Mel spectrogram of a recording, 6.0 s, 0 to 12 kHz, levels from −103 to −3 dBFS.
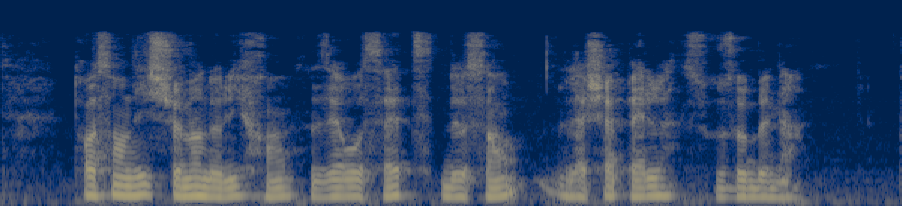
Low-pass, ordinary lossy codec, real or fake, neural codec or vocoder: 7.2 kHz; AAC, 48 kbps; fake; codec, 16 kHz, 8 kbps, FreqCodec, larger model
